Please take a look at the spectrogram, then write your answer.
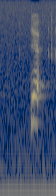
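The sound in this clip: A voice imitates a lamb's bleat with one short, brief "baa" sound, alone against near silence.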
